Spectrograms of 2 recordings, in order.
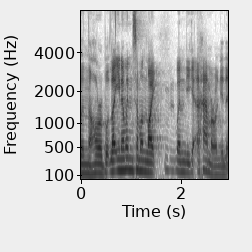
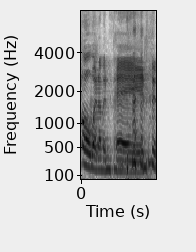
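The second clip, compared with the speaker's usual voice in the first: put-on Yorkshire accent, loud, drawn out very slowly; 3 semitones higher, 7 dB louder than usual. Repeating another speaker's reply to mock it: imitating a yorkshire accent. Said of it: "turned inexplicably Yorkshire".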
